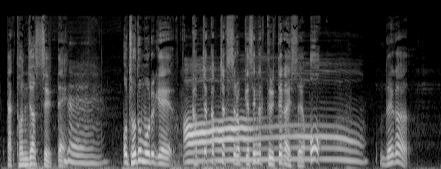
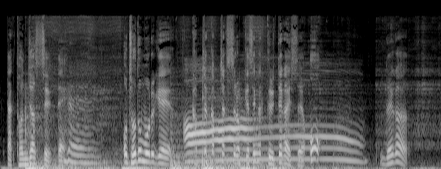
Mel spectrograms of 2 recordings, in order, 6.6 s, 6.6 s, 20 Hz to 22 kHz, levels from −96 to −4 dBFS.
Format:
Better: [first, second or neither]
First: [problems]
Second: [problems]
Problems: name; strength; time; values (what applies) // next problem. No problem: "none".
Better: first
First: household noises; faint; throughout; 25 dB below the speech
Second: household noises; loud; throughout; 8 dB below the speech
